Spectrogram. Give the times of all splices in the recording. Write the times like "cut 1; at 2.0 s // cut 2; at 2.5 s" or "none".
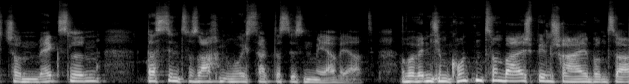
cut 1; at 1.3 s // cut 2; at 3.9 s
